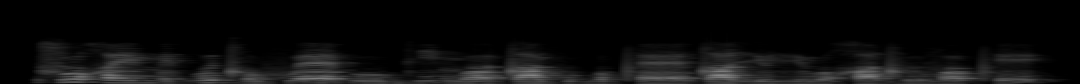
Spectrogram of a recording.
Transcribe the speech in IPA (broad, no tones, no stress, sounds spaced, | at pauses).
s u χ eː m e ɡʷ ɯ dʱ o xʷ ɛː p uː ɡʱ i ŋʷ ʌː t a xʷ ʌ ɡʷ ʌ pʰ ɛː t a rʲ u rʲ uː χ a dʱ ɯː v ʌː pʰ e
